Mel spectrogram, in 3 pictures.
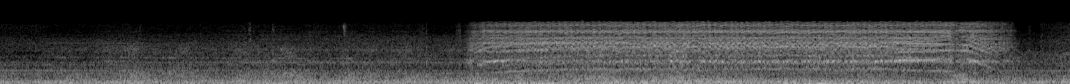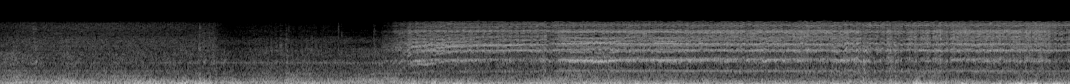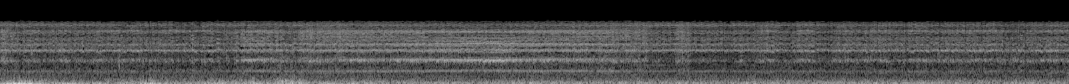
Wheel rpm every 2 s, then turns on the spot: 0, 10, 80, 160, 150, 20, 10, 80, 160, 160, 160, 160, 160, 160, 160, 160.
2-4 10-14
